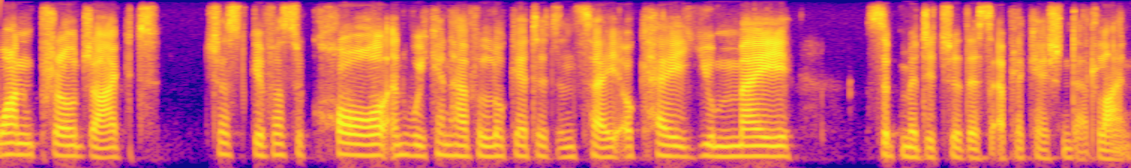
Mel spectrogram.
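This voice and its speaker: At a moderate pace, a woman with a non-native accent speaks in a very deep, low voice with monotone, flat intonation. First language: not English. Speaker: foundation staff presenting funding program. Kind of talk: online info session Q&A. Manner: halting.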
